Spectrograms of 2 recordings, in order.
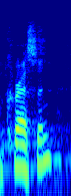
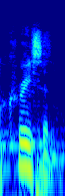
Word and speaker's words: Creason: Sherry Lou Creason, and I learned that that is the correct pronunciation if you've been calling her Mary Lou Cresson. That isn't right. It's Mary Lou Creason.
